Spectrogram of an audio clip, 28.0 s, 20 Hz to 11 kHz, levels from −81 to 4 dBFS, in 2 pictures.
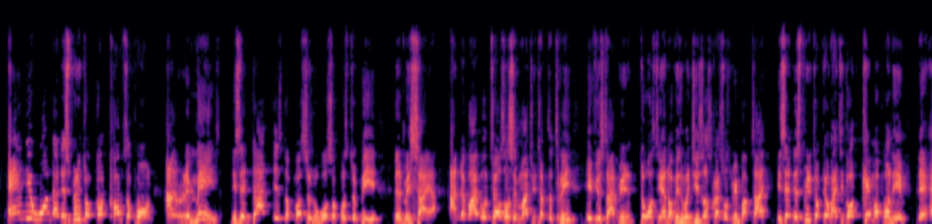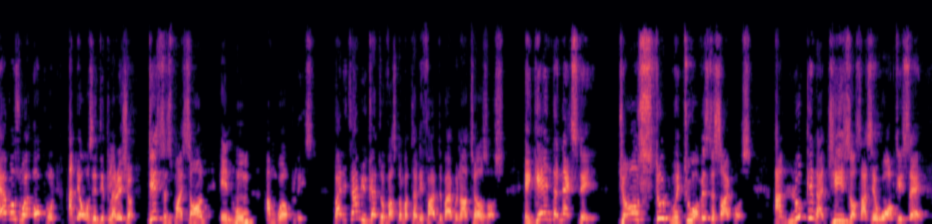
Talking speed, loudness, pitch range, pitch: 235 wpm, -16 LUFS, 195-300 Hz, 230 Hz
